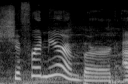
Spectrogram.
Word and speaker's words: Shifra Nerenberg: Joining me now is Shifra Nerenberg of Spiral Intuitive.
